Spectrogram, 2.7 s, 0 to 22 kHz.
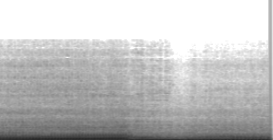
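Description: A 1975 Yamaha XS650 motorcycle with carburetors out of sync, its engine revved loud and close by a twist of the throttle, rising and then falling away toward a lumpy idle.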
